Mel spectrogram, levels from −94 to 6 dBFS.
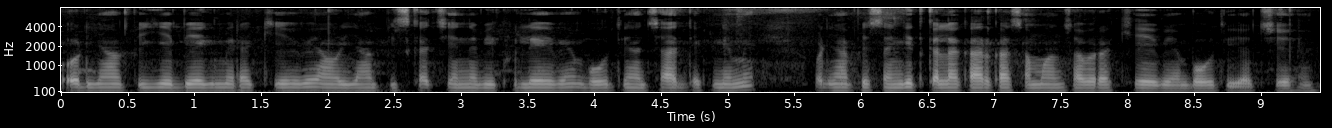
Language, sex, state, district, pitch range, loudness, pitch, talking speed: Maithili, male, Bihar, Darbhanga, 110-115 Hz, -41 LUFS, 115 Hz, 250 wpm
